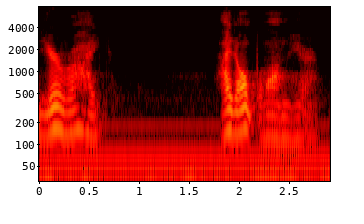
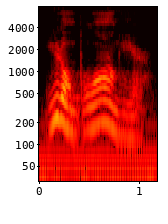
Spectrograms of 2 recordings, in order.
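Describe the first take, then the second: First: Much softer, tearful whisper of a reply; choked-up admission. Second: Hushed, gentle low line; bartender's soft rebuke. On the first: Preacher tearfully admits to the bartender he doesn't belong, broken and soft. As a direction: barely get it out through tears. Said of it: "I started to cry". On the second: Bartender quietly tells the young preacher he doesn't belong, hushed. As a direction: say it softly, like a kind warning. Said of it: "and then she said this". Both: Retold or imitated.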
